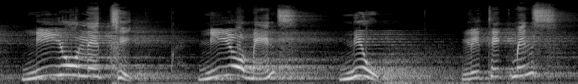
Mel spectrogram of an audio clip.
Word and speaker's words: Neolithic: So this spelling, how you pronouncing this? Mesolithic. Okay. And next spelling is there. N-E-O-L-I-T-H-I-C. Neolithic.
